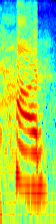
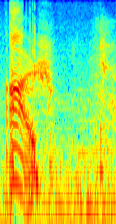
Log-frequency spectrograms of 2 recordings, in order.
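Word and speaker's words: hour: How many of you actually pronounce it har or haver? Okay, so that pronunciation that if you are calling it haver or har, it's wrong. We have to pronounce it R.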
